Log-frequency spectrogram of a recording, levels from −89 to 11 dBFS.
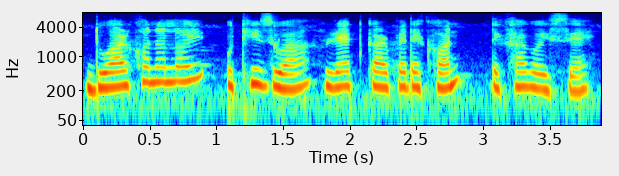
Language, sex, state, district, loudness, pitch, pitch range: Assamese, female, Assam, Kamrup Metropolitan, -15 LUFS, 240 Hz, 230-265 Hz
